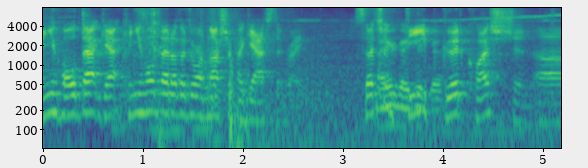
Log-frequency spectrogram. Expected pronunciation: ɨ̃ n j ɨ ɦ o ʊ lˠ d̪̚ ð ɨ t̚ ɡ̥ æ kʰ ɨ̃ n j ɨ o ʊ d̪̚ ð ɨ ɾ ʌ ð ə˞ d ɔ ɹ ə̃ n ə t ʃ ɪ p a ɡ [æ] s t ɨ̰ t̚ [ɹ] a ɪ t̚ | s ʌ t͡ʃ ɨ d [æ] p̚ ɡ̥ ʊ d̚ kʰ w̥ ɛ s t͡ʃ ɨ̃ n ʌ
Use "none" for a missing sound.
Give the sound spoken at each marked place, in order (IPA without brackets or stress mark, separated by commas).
æ, ɹ, i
